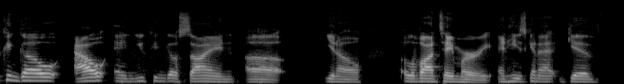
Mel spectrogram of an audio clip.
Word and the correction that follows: Latavius Murray: I just said that wrong. Man, that's embarrassing. Latavius Murray.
